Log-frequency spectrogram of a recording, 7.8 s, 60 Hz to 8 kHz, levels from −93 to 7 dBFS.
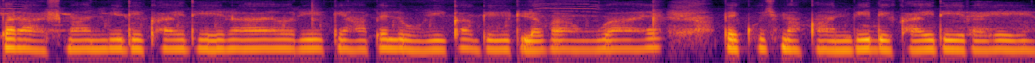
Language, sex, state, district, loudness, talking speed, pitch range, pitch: Hindi, female, Bihar, Sitamarhi, -22 LUFS, 195 wpm, 180-190 Hz, 185 Hz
